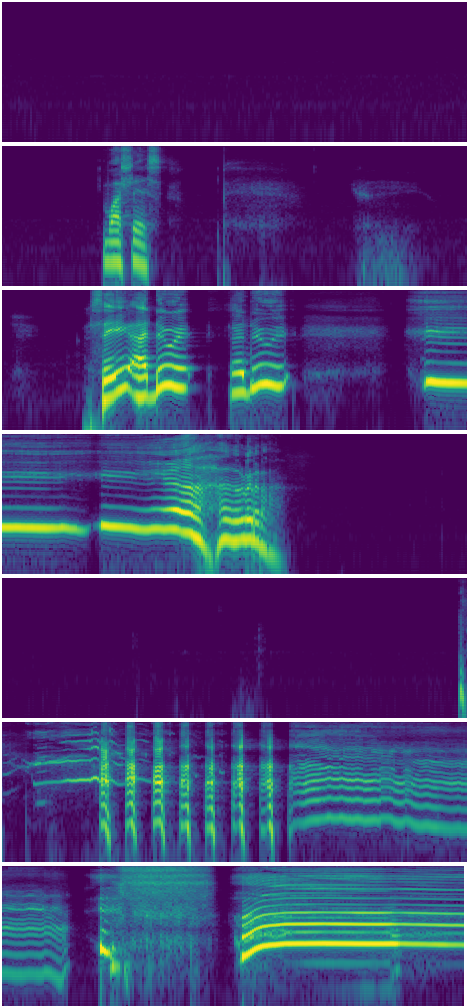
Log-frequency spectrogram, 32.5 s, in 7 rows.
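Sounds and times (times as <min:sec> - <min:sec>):
speech: 0:05.6 - 0:06.3, 0:10.2 - 0:12.2, 0:13.4 - 0:14.2, 0:15.6 - 0:16.7, 0:24.2 - 0:26.5
person yawning: 0:13.4 - 0:16.8, 0:23.4 - 0:25.1, 0:25.8 - 0:32.5
laughter: 0:23.2 - 0:26.4.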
